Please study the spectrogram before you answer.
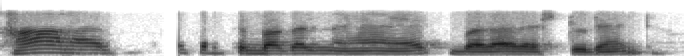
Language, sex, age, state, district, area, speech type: Hindi, male, 18-30, Bihar, Vaishali, urban, conversation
